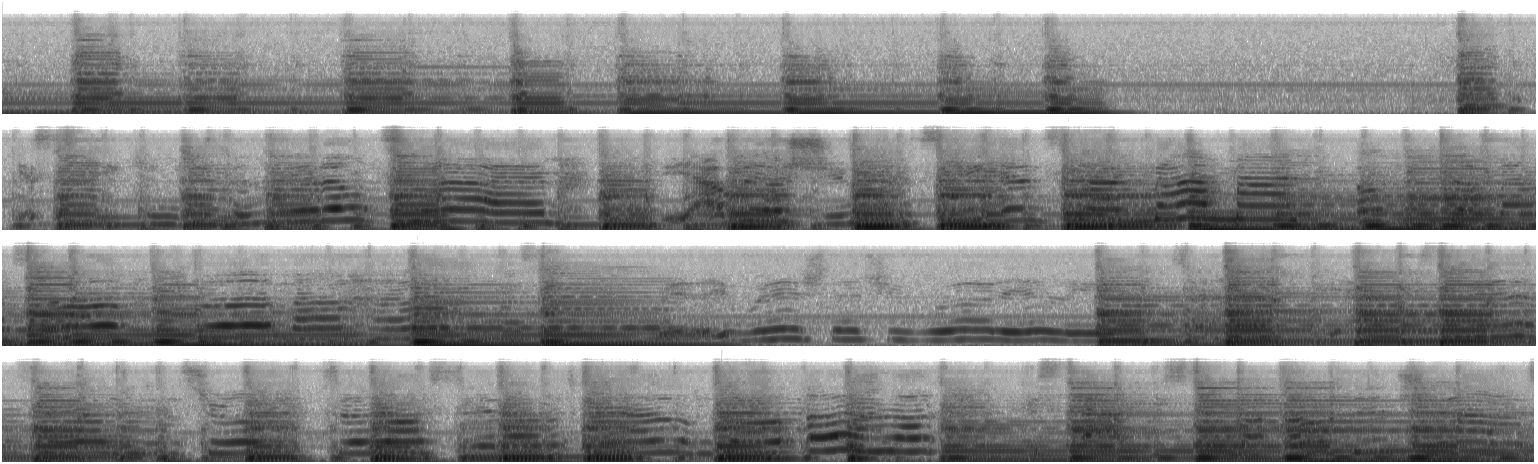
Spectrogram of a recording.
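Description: Acoustic guitar strummed with a woman's solo singing voice. The guitar plays alone at first and pauses briefly about six seconds in, then the singing comes in over the strumming; around twenty seconds in a held, wavering vocal note carries on almost alone before the strumming resumes.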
